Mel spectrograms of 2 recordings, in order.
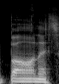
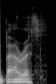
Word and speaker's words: Barnett: It's Barnett, not Barrett.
